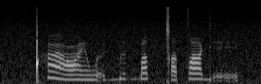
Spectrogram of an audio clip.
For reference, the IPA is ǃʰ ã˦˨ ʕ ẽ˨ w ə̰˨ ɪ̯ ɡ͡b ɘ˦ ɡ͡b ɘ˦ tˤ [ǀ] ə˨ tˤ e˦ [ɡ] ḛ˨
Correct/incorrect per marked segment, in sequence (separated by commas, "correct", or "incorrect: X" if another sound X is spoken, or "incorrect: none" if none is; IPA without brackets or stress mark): correct, correct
